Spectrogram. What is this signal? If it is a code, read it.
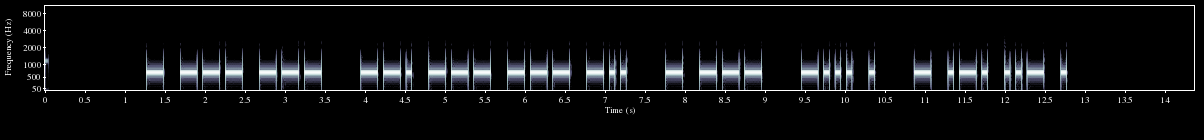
Morse code, heard as a keyed tone, about 17 wpm, 700 Hz. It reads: TOO GOOD TO BE TRUE
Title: Sets of 5 Words Encore 17wpm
